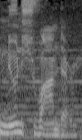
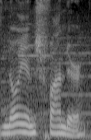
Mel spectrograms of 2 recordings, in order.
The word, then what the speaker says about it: Neuenschwander: Anthony Nunschwander. You didn't pronounce it right. That's up. Anthony. Anthony Nunschwander. It's N-E-U-E-N. It's Neuenschwander.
